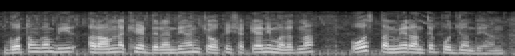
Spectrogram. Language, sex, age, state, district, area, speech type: Punjabi, male, 18-30, Punjab, Gurdaspur, rural, spontaneous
